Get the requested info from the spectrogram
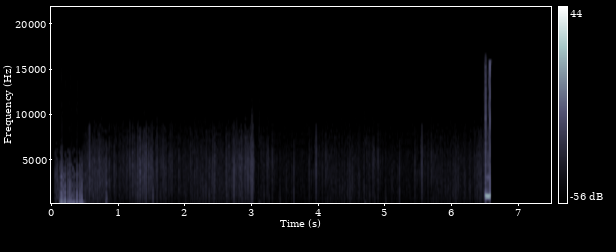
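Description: Countdown-leader sound effects: a short loud crackling burst at the start, faint old-film crackle and clicks, then one short beep near the end, the leader's sync pop.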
